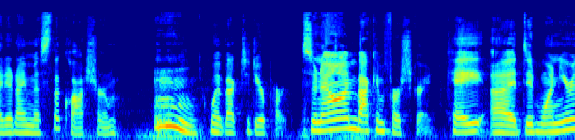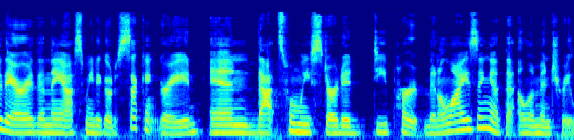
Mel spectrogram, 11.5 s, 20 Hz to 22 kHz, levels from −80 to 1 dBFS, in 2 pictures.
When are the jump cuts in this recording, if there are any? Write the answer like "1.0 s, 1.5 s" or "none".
2.9 s, 4.4 s, 7.8 s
